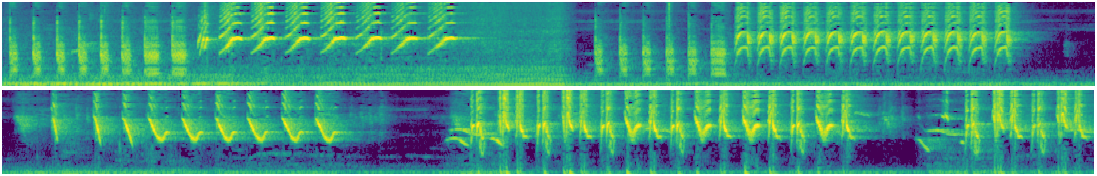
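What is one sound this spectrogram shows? A caged bird sings loud, rapid repeated chirps and whistles close by.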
